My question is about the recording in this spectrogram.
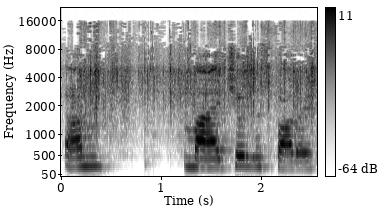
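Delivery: speaking with food in mouth; words muffled by chewing; talking while chewing. Real, not acted. Seen 1: closed puffed lips early; later mouth looks clear while gesturing.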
